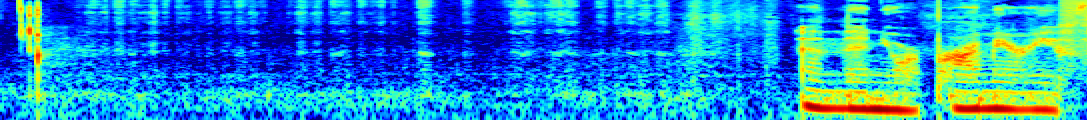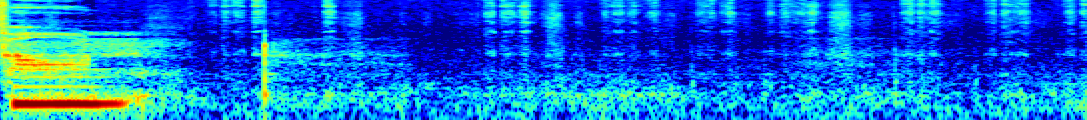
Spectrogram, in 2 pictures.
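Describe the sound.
Soft, steady computer keyboard typing runs through the whole clip as a faint, continuous patter of light clicks while personal details such as an email and mailing address are entered, with a short stretch of quiet, soft-spoken words partway through.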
